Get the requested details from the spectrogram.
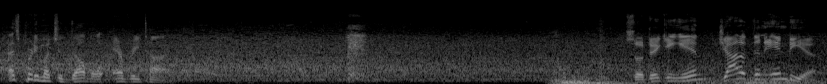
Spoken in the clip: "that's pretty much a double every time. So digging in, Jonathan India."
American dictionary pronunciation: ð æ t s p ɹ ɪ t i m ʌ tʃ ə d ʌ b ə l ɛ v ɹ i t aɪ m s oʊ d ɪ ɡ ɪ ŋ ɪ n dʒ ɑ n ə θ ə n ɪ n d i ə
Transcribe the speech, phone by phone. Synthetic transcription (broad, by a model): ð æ t s p ɹ ɪ t i m ʌ tʃ ə d ʌ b l ɛ v ɹ i t aɪ m s oʊ d ɪ ɡ ɪ ŋ ɪ n dʒ ɑ n ə θ ə n ɪ n d i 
